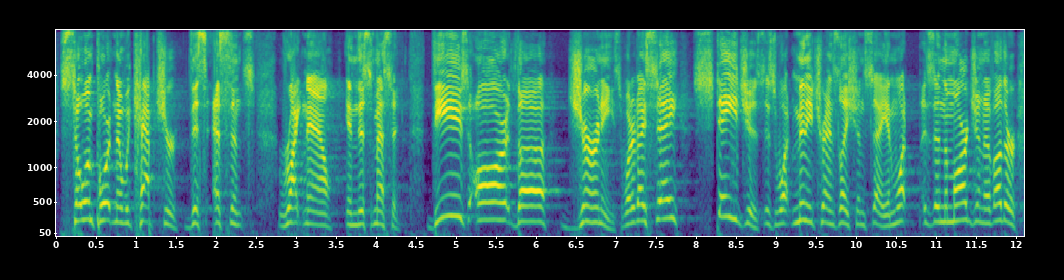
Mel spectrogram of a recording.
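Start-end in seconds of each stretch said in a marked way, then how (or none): 4.6-7.1 THESE are the journeys, each word slow and loud; preacher drilling a key phrase; slow emphatic. Shown as a demonstration. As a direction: lay it out slowly for the congregation to repeat. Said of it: "Can you repeat after me?".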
